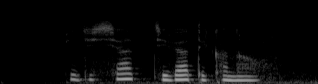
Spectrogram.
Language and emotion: Russian, sad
